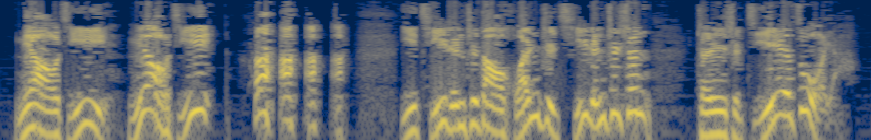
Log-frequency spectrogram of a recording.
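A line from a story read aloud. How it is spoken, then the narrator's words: Laughing. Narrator (Chinese): 麻衣客笑道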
